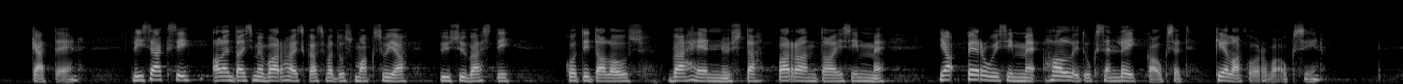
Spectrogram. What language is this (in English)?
Finnish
